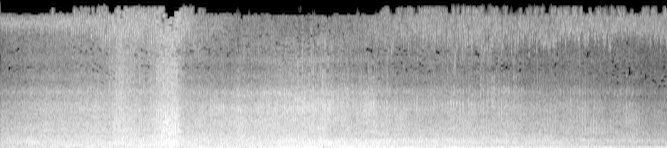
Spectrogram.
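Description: Race cars at a racing event roar together after the green flag, a dense, loud, continuous engine wash that swells slightly and then holds steady, close to the listener.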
